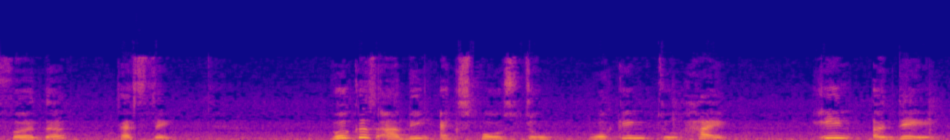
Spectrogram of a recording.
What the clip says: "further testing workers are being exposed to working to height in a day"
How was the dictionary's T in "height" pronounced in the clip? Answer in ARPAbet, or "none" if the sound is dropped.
none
